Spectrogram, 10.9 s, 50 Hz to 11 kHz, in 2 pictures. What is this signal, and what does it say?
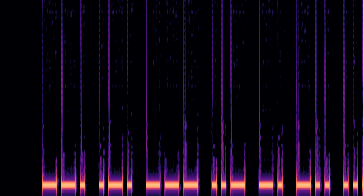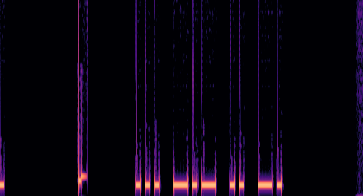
Morse code, heard as a keyed tone, about 17 wpm, 700 Hz. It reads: GROUNDS SKIN
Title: Sentences from Top 1300 Words - New Word Drill Alt - 17wpm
